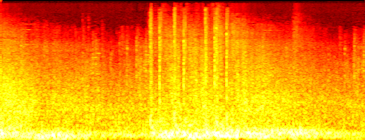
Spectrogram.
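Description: Video game gunfire as a player opens fire on an opponent, sounding as a rapid cluster of sharp shots over a steady low rumble of game noise, with the bursts starting about midway and continuing to the end.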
